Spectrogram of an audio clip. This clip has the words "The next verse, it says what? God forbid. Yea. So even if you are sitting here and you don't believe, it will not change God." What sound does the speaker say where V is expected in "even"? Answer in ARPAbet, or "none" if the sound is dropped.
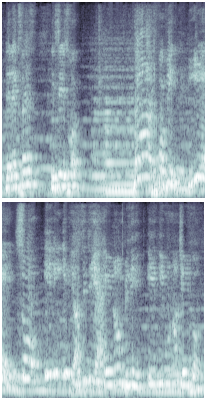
none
